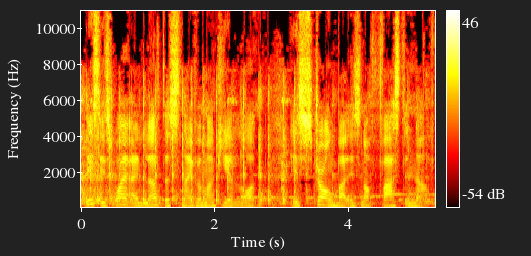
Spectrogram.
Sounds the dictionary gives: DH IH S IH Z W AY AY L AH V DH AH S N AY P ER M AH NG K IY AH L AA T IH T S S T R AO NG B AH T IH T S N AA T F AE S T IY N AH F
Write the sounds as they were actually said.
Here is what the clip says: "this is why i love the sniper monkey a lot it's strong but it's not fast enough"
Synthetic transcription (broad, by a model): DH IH S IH S W AY AY L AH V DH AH S N AY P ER M AH NG K IY AH L AA T T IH S T R AO NG B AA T IH T S N AA T F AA S T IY N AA F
